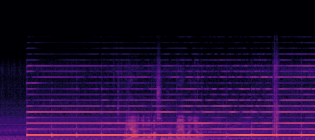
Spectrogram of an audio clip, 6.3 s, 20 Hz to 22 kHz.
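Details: Lenovo G40-80 (80KY) laptop with no charger and a dead battery, continuous long high beep at power-up with no short-beep pattern; suspected memory error, unconfirmed, keyboard also suspected.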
